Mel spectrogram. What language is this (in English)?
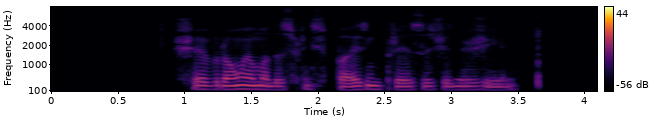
Portuguese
